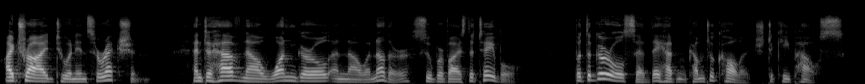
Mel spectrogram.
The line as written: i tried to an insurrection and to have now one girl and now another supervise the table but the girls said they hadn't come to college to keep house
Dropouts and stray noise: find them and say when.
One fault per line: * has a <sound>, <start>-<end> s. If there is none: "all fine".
all fine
